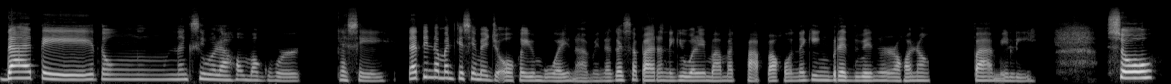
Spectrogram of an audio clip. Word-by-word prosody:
Dati, 245 -5 +5
itong 230 0 -4 0.6
nagsimula 230 -3 -2
akong 215 -1 -5
mag-work 180 -4 -7 0.3
kasi- 175 -4 -5 0.2
dati 290 +5 +3
naman 295 -4 0
kasi 270 -1 0
medyo 200 -4 -3
okey 180 0 -3
yung 180 - -6
buhay 165 0 -4
namin, 160 +2 -10
hanggang 200 +4 -1
sa 205 +1 -6
parang 185 -3 0
naghiwalay 180 0 -2
mama't 170 0 -6
papa 170 - -2
ko- 170 0 -6
naging 195 +1 -4
breadwinner 180 -1 -1
ako 170 0 -3
ng 180 0 -4 0.5
family. 155 - -3 0.7
So, 300 0 +9
190 Hz, 140 wpm, -23 LUFS, 175-230 Hz, 0.7 s, So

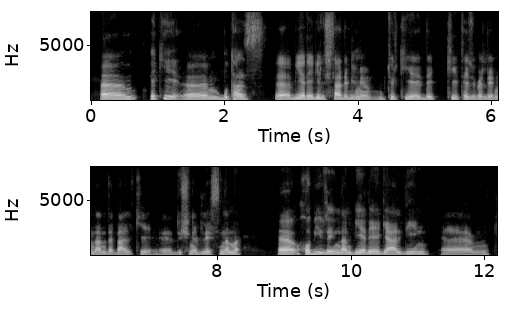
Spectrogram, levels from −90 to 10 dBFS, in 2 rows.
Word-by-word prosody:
Emm, 175 +4 +5 0.3
peki, 210 0 +1
emm, 165 -2 0
bu 180 +1 0
tarz, 185 -1 0 0.2
eee, 130 +1 +4
bir 145 +4 +3
araya 150 -1 +4
gelişlerde, 135 -3 +1
bilmiyorum, 125 -2 -3 0.2
Türkiye'deki 130 -1 -2
tecrübelerinden 120 -1 -3
de 115 - -4
belki, 115 +1 -3
eee, 115 -1 -9
düşünebilirsin. 120 +4 -5
Ama, 165 -8 0 0.6
eee, 130 0 +7
hobi 175 +5 +3
üzerinden 140 -1 +2
bir 140 0 +3
araya 135 -1 +2
geldiğin, 125 0 -1 0.2
emm, 115 - -6
130 Hz, 120 wpm, -22 LUFS, 120-155 Hz, 0.6 s, eee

